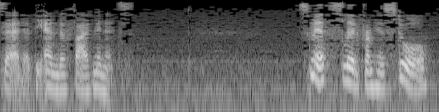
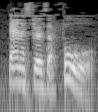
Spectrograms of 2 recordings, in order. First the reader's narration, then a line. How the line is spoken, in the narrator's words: snapped Mr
